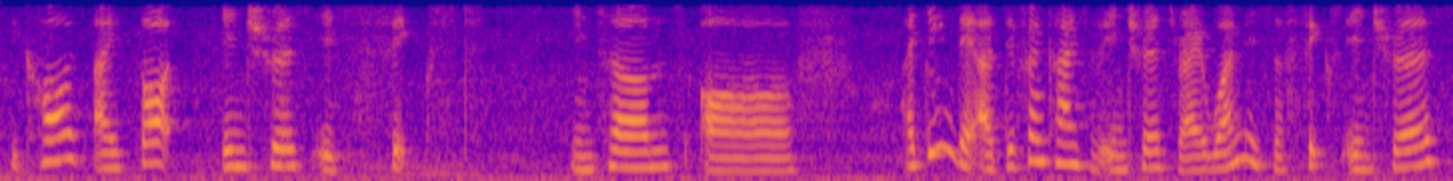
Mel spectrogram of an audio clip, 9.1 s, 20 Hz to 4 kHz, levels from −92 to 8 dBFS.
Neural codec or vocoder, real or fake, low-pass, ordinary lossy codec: none; real; 3.6 kHz; none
